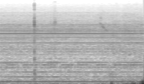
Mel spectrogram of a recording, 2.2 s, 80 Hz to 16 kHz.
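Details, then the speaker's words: Mercedes 600SL ASR throttle actuator after repair and gear lubrication, ignition on, engine off: steady low electrical buzz and metallic hum with a few light clicks; normal actuator sound. "was the driver's side unit and same for the passenger side unit so you can hear this metallic noise that's good that's the way suppose the world"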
